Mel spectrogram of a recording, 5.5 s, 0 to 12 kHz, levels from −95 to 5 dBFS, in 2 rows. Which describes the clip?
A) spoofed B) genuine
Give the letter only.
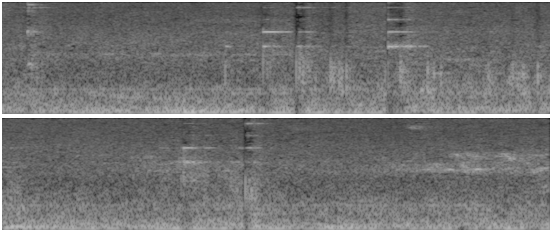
B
